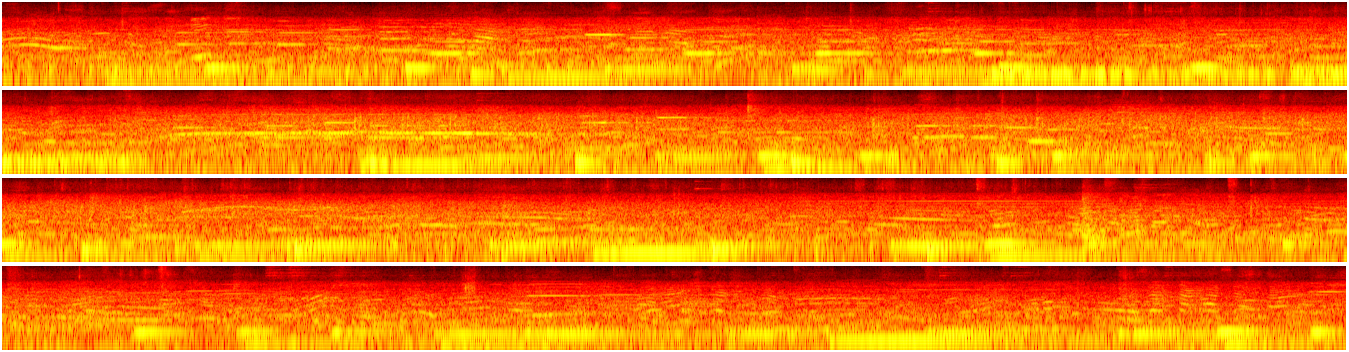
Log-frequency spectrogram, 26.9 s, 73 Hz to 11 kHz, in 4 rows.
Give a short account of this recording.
summer party in the garden of Nachbarschaftshaus (neighbourhood house), people of all ages from the neighbourhood gather here, the building also hosts a kindergarden. (tech: Sony PCM D50 + Primo EM172)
